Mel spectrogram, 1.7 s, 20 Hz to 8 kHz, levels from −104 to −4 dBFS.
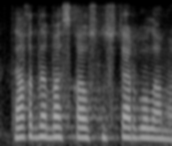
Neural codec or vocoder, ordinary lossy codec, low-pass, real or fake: none; Opus, 32 kbps; 7.2 kHz; real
